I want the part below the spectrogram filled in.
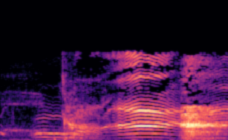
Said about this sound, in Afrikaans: Ons was in die Kaap vir die Desember vakansie. My eerste en laaste sien van Tafelberg en al wat ek daarvan onthou is 'n rooi gebrande baba wat dag en nag skreeu.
